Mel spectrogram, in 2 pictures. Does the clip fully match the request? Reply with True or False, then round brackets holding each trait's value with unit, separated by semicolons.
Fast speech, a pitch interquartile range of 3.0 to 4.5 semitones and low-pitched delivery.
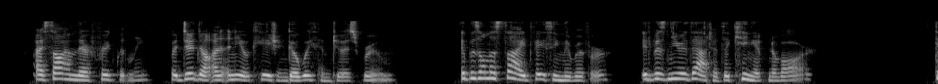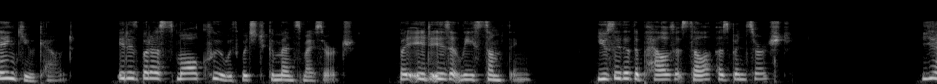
False (210 wpm; 4.1 semitones; 225 Hz)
